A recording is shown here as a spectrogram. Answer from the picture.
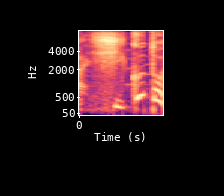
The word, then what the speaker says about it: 弾く: これは弾くと読みます。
